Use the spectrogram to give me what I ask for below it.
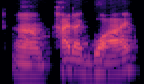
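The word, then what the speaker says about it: Haida Gwaii: Haida Gwai is the pronunciation of the islands.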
